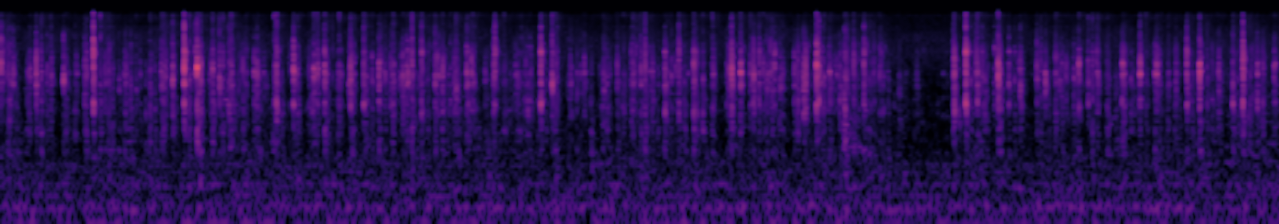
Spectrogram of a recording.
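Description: Fingertips with long nails type on a black plastic computer keyboard with hollow keys. A steady stream of quick, bright, clicky taps sounds over a constant low hum, each tap dying away almost instantly.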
